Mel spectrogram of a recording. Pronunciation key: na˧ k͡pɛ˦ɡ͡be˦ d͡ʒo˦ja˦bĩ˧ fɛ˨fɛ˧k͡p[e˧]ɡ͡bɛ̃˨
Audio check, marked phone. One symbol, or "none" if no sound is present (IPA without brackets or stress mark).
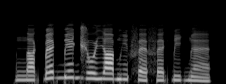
i˧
